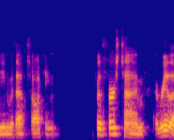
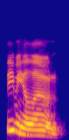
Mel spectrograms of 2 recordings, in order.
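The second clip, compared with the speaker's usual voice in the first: louder, higher plea to be left alone; annoyed outburst; 5 semitones higher, 6 dB louder than usual. A narrator's reading. Telling Lucy or a classmate to back off, annoyed outburst. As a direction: push it out loudly, with annoyance. Heated exchange, told to back off.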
